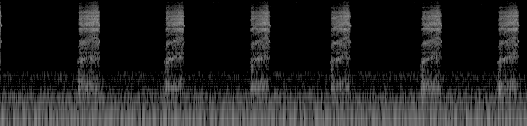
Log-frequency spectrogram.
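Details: Wild barn owls in a research nest box, the male back without prey and the female turning her back; six harsh, broadband hissing screeches roughly every two seconds over a constant low mechanical hum.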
